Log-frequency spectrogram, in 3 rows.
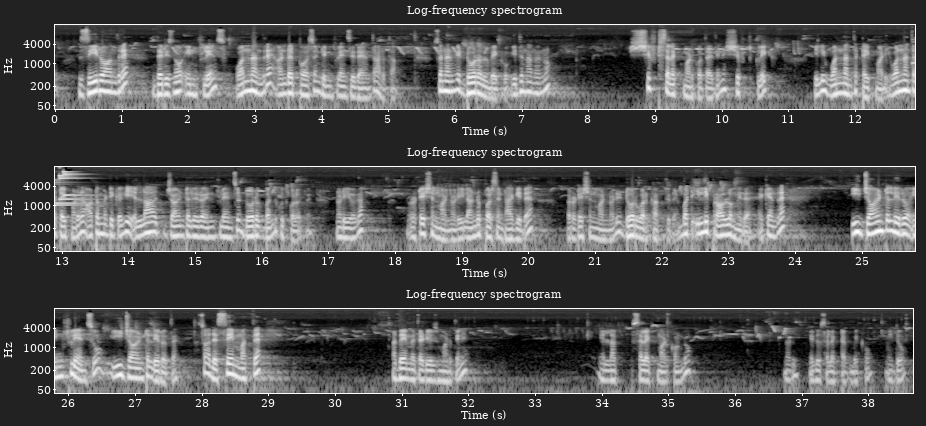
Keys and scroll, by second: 11.9 1, 12.1 Return, 18.1 w, 19.9 e, 23.4 ctrl+z, 29.2 q.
